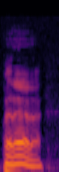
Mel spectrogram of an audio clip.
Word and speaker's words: Pereira: I have to say it the right way Pereira that's the only way I can pronounce it he's a freak this guy is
